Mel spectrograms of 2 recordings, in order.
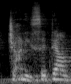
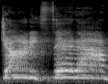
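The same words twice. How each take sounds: First: It is said quietly and calmly. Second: It is said loudly and sharply. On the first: Only the student is addressed, discreetly. The speaker calls it right. "We just go" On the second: The whole group is disrupted. The speaker calls it wrong. "we don't want to hear that"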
